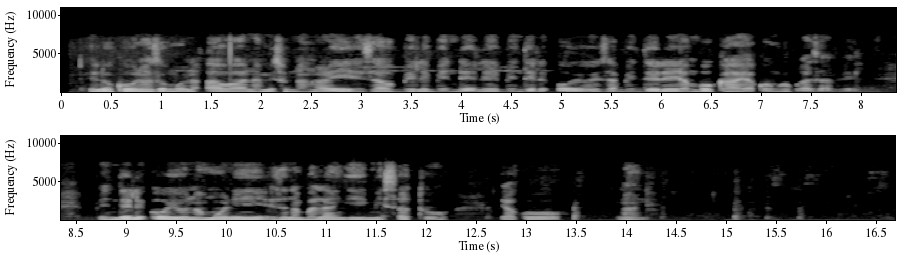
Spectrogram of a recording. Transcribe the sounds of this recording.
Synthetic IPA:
e˨lɔ˦kɔ˨na˨zo˦mɔ˦na˨ʔa˦wa˦na˨mi˦so˨na˨ŋɡa˦i˦e˨za˦o˨be˦le˦be˨nde˦le˨be˨nde˦le˨o˦jo˦e˨za˦be˨nde˦le˦ja˨mbo˦ka˨ja˨ko˨ŋɡo˦bʁa˨za̰˨vi˦˨l | b̥e˨nde˦le˨ʔo˦jo˦na˨mɔ˦ni˦ḛ˨za˦na˨ba˨la˦ŋɡi˦mi˦sa˦tʰo˨ | ja̰˨ko˨ | na˦ndi˨

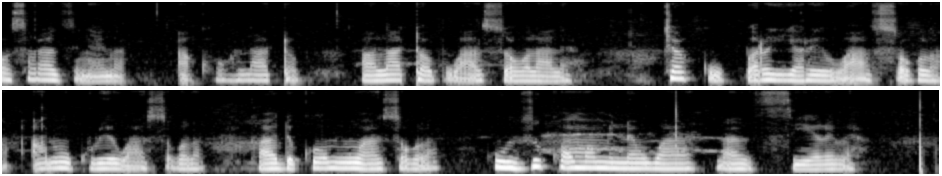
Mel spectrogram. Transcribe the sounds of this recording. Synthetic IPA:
ɔ˨sa˦ɾa˦zɪ˨ŋɛ˨na̰˨ | a̰˨kʰɔ˨ɣla˦tɔ̰˨p̚ | a˨la˦tɔ˦pwa̰ː˨˦sɔ̰˦ɣla˨lɛ˦ | t͡ʃɛ˦kṵ˨k͡pa˦ɾɪ˦ja˨ɾɪ˦wa̰ː˦sɔ̰˦ɡʊ˦la̰˨a˨nɪ˦˨ku˨ɾe˦wa̰ː˨˦sɔ̰˨ɡʊ˦la˦kʰa˨dɛ˨kʰo˦mi˦waː˦sɔ̰˨ɣla̰˨ | kʰu˨zu˦kʰɔ˦mːa˦mɪ˦nɛ˦waː˦na˨sɪ˨ɛ˨ɾɪ˦lɛ˨

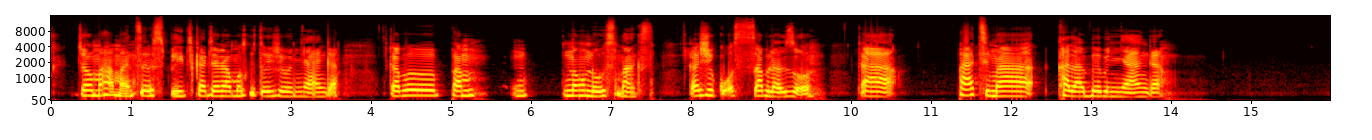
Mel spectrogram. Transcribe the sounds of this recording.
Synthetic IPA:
d͡ʒɔ˦nma˦ha˦ma˨ntɛ˦ɾspi˦tka˨d͡ʒa˦na˨mo˦sku˦to˨ʒɛ˦o˨ɲa˦ŋɡa˦ | ka˨bʊ˦pa˦m˦ | nɔ˦ŋno˨˦sma˨ks | ka˨ʒi˦kɔ˨ʔsa˦bla˨zɔ˨ | ka˨ | pa˦tʰi˨maː˦ | kʰa˦la˨bɛ˦bɨ˨ɲaː˦ŋɡa˦

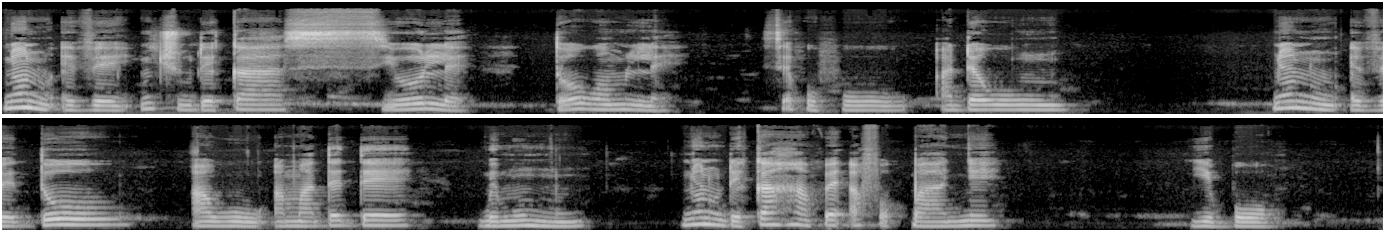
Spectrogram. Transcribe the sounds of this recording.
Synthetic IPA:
ɲɔ̃˦nũ˨ʔɛ˨vɛ˨ŋũ˦t͡ʃu˦ɖɛ˨ka˦ | sḭ˨wo˦lɛ˨ | d̪ɔ˦wɔ˦mlɛ˨ | sɛ̰˦ɸo˨ɸo˦ | a̰˨ɖɛ˦wo˦ŋũ˦ | ɲɔ̃˦nũ˨ɛ˨vɛ˨d̪o˦ | a˨wo˨a˨mã˨d̪ɛ˦d̪ɛ˦ | ɡ͡bɛ˨mũ˦mũ˨ | ɲɔ̃˦nũ˨ɖɛ˨ka˦ɦã˦ɸɛ˦ʔa˦fɔ˨k͡pa˨ɲɛ̃˦ | jɛ˨bɔ˨

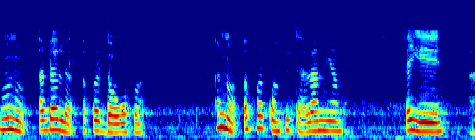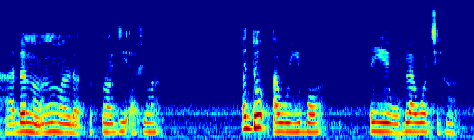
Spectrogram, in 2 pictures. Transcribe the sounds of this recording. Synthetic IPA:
ŋũ˦nũ˨ | a˨ɖə˦lə˨ə˦ɸə˦d̪ɔ˨wo˦ɸə˦ | ə˦nɔ̃˨ə˦ɸə˦kɔ˨mpu˦t̪a˨la˦mĩ˦a˦m | ə˦jɛ˦ | a˨ɦa˨ɖə˦nɔ̃˨nũ˦mə̃˨lə˨ə˨k͡plɔ̃˨d͡ʑi˦ʔa˨fi˦mã˦ | ə˦d̪o˦a˨wo˨ji˨bɔ˦ | ə˦jɛ˦wo˨bla˦wɔ˦t͡ɕi˨hã˦

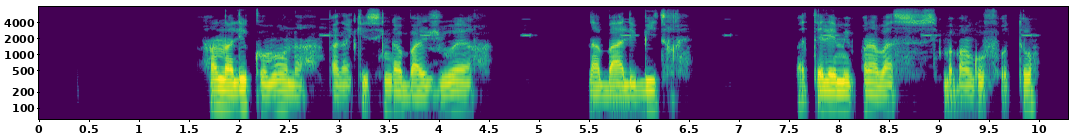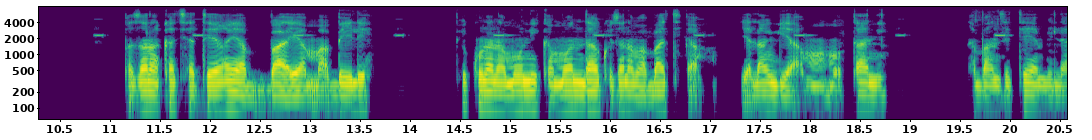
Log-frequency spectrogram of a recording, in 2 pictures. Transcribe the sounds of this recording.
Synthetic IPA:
ã˦na˨li˦ko˨mɔ˦na˨b̥a˨la˨ki˦si˦ŋɡa˦ba˨ʒu˨ɛ˦ʁa˨ | na˨ba˨li˨bi˦tʁe̥˨ | ba̰˨tɛ˦lɛ˦mi˦po˦na˨ba˨i̥˦mba˨ba˨ŋɡo˦fo̰˨to˦ | b̥a˨za˦na˨ka˦ti˨ja˨tʰɛ˨ʁɛ˦ja˨bja˨ma̰˨be˨le˦ | pe˦ku˦na˦na˨mɔ˦ni˦ka˨mwa˦nda˦ko˨e˨za˦na˨ma˨ba˦tʰi̥˨ja̰˨ | ja̰˨la˦ŋɡi˨ja̰˨mo̰˨ta˦ni˦ | na˨ba˨nze˨te˦ja˨mi˨la˦

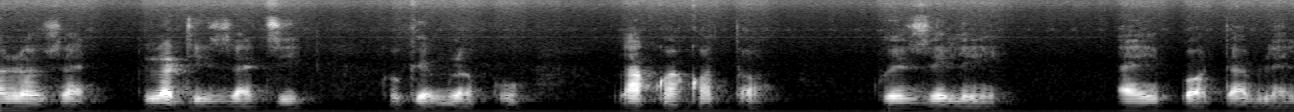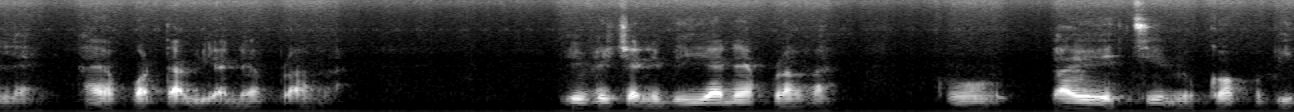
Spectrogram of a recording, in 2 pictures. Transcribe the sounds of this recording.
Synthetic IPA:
l | lɔ˨di˨za˨t̪i˦ | ko˦ke˨mlɔ̰˨ku˦ | lʔa̰˦ko˦a˦kɔ˦t̪ɔ̰˨ | ku˦e˦ze˨le˨ | a˦ji˦pɔ̰˨ɾt̪a˦blɛ̰˨lɛ̰˨ | a˦jɔ̰˦pɔ̰˨ɾt̪a̰˦bḭ˨ja̰˨nɛ̃˦k͡pla̰˨va˦ | je˦vle˦t͡ʃɛ˨nḛ˨bi˦ji˦a˦nɛ˦k͡pla̰˨va˦ | ku˦ | da˦jo˦e˨t̪i˦nṵ̃˨kɔ˦pbi˦

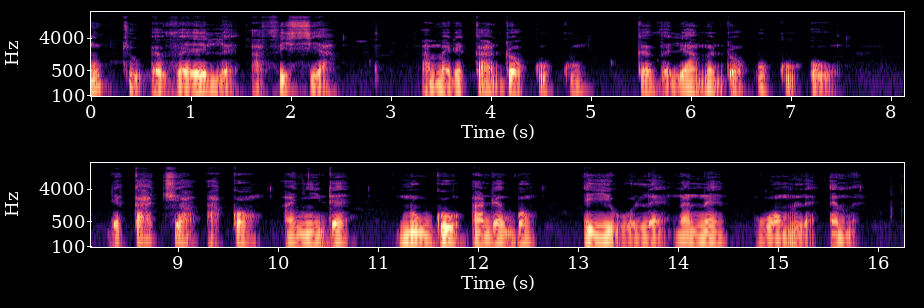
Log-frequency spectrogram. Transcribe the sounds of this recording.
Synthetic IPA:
ŋũ˦t̪u˨ɛ˨vɛ˨ɛ˦lɛ˨a̰˨fi˦si˨a˨ | a̰˨mɛ̃˨ɖɛ˨ka̰˦ɖɔ˦˨kṵ˦ku˦ | kɛ˦vɛ˨li˦a˦mɛ̃˨ɖɔ̰˦ku˦kṵ˦o˨ | ɖɛ˨ka˦t͡ʃi˦a˦a˨kɔ˦a˨ɲĩ˦ɖɛ˦ | nũ˦ɡo˦a˨ɖɛ˦ɡ͡bɔ˦ | e˦ji˦wo˨lɛ˨nã˦nɛ̃˦ | wɔ˨mlɛ̰˨ɛ˦mɛ̰̃˨

